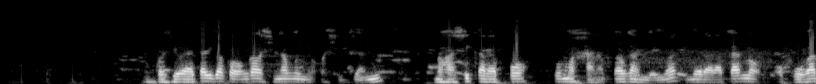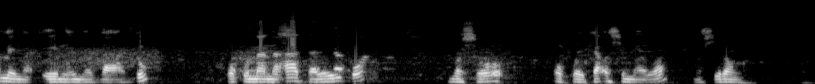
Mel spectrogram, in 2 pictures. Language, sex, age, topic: Oshiwambo, male, 18-24, agriculture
